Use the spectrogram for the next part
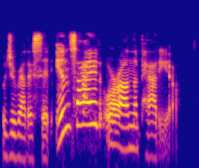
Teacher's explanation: Right, so we go down at the end, but the first choice gets high intonation.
